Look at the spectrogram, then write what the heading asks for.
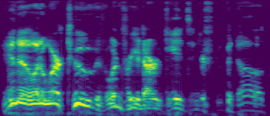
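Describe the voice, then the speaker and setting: A person putting on the voice of an unmasked cartoon villain, an older man griping loudly in a high, drawn-out voice. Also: very animated, creaky, slightly rough, dry recording, exaggerated voice. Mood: indignant.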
